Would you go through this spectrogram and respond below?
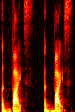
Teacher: advice 아니고 advice. 첫 번째 음절은 강세를 주지 않기 때문에 힘을 쫙 빼주시는 게 필요해요.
